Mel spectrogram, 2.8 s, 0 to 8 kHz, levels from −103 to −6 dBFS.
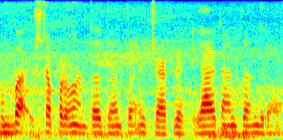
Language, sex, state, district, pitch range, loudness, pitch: Kannada, male, Karnataka, Dharwad, 155-165 Hz, -19 LUFS, 160 Hz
